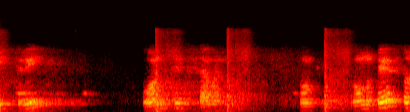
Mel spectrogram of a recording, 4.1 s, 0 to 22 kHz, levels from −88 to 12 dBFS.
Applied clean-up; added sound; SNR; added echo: none; Gunshot, gunfire; 15 dB; reverberation time 0.2 s.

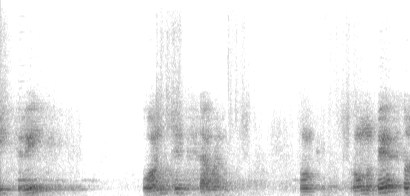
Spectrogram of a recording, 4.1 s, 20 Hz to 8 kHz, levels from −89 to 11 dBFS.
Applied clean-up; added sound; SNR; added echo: neural separator model SepFormer DNS4.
